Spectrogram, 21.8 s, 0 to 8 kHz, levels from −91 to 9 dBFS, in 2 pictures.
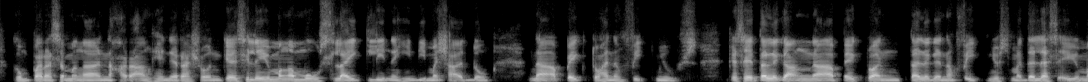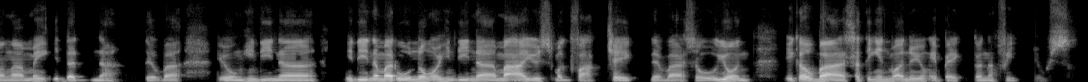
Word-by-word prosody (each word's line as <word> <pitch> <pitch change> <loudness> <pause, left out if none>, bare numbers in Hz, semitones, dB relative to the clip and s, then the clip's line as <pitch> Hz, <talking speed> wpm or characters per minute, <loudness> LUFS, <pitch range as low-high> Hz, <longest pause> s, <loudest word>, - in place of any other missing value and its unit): kumpara 115 -2 +2
sa 125 - -1
mga 110 -2 +1
nakaraang 110 +1 -1
henerasyon 110 -2 -2
kaya 125 0 +3
sila 135 0 0
yung 135 -1 0
mga 130 0 +3
most 130 +1 -2
likely 120 +4 +1
na 110 -1 -3
hindi 115 0 -5
masyadong, 110 -1 -3 0.4
naapektuhan 115 -1 0
ng 110 - -9
fake 110 -1 -9
news, 105 -4 -6 0.3
kasi 125 +1 +3
talaga 125 -1 +6
ang 125 - -4
naapektuhan 115 -2 +2
talaga 115 +1 +2
ng 110 0 -2
fake 105 - -6
news 125 -1 -6
madalas, 110 +4 +2
eh, 115 - -3
yung 115 -1 -4
mga 105 - 0
may 125 +3 -2
edad 110 -3 +1
na, 100 -4 -6 0.2
di 100 - -3
ba? 100 0 -2 0.4
Yung 110 0 -1
hindi 120 -1 -2
na 105 -1 +2 0.3
hindi 130 +3 +2
na 130 - +4
marunong 135 +2 +6
o 120 - +2
hindi 125 -1 -2
na 115 -2 +2
maayos 125 +1 +2
mag-fact 215 -1 -5
check 110 -3 -1 0.2
di 105 - -4
ba 95 -1 -1
so 100 +3 -6
yun. 130 -8 +2 0.3
Ikaw 170 +1 +4
ba 110 -5 +7
sa - - -6
tingin 140 -1 -3
mo 120 - +1
ano 125 +2 0
yung 125 -3 -3
epekto 100 -2 -6
ng 100 - -6
fake - - -14 0.2
news? - - -8
115 Hz, 170 wpm, -23 LUFS, 110-125 Hz, 0.4 s, ba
